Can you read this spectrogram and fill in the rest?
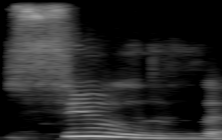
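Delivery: emphatic voiced TH on Soothe; voiced TH demo. Shown as a demonstration. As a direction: Soothe with a strong buzzing TH. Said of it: "there's an emphasis".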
